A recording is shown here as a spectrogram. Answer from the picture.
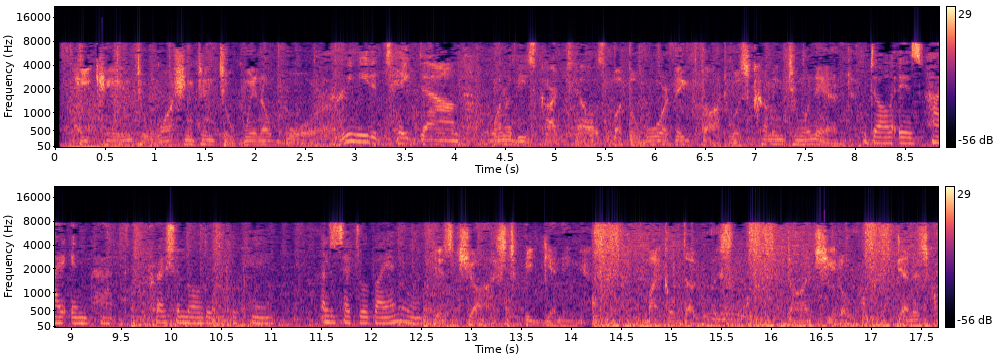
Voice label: Male, promos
